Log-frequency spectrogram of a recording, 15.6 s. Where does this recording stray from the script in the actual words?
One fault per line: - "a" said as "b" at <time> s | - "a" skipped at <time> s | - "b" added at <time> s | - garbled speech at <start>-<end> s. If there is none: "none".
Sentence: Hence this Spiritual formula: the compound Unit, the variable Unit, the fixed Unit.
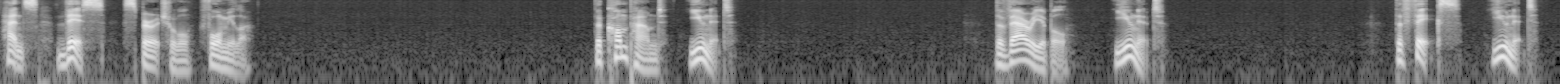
- "fixed" said as "fix" at 14.1 s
